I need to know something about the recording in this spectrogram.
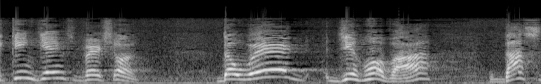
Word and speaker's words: Jehovah: The sound of Y is represented by J and the sound of W is represented by V as in Latin.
